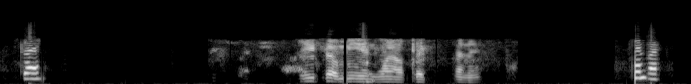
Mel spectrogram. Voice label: Scottsdale Police, scanner audio; H-Scottsdale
